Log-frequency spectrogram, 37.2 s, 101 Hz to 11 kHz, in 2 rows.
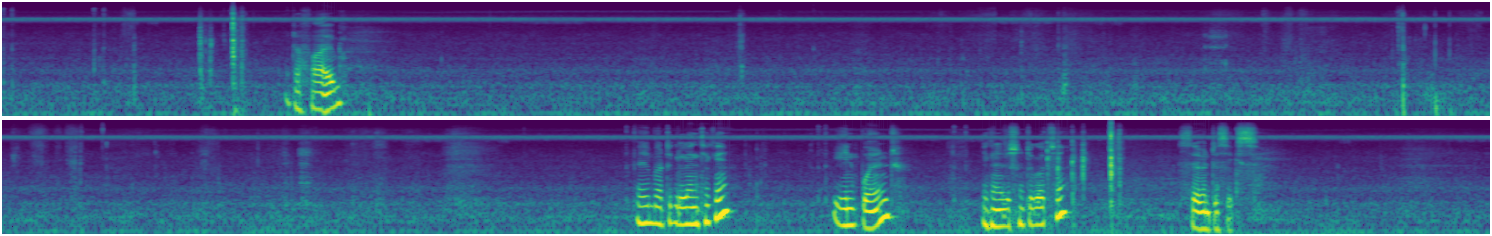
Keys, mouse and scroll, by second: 2.5 5, 2.9 Return, 31.7-32.0 typing, 32.5 Return.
